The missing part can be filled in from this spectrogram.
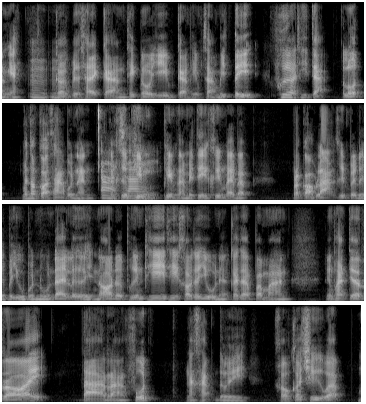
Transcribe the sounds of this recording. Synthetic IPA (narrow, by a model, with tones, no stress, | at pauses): nŋi˥˩kɔː˥˩t͡ɕa˨˩t͡ɕʰa˦˥jkaː˧nt̪ʰe˦˥k̚noː˧lo˧jiː˧kaː˧npʰi˧msa̰ː˩˦mːi˦˥t̪i˨˩ | pʰɯ˥˩ɐt̪ʰiː˥˩t͡ɕa˨˩ʔ | lo˦˥t̪̚ | ma˥˩jt̪ɔ˥˩ŋkɔː˨˩saː˥˩ŋbo˧nːa˦˥na˥˩kʰɯː˧pʰi˧mpʰi˧msaː˩˦mi˦˥t̪i˨˩kʰɯ˥˩npa˧jbɛː˨˩p̚ː | ɾa˧kɔː˨˩p̚laː˥˩ŋkʰɯ˥˩npa˧jlɤː˧jpa˧jːuː˨˩bo˧nːuː˦˥ndaː˥˩jlɤː˧jnɔ˦˥doː˧jpʰɯː˦˥nt̪ʰiː˥˩t̪ʰiː˥˩kʰa˦˥wt͡ɕa˨˩juː˨˩ni˦˥˩ɐkɔː˥˩t͡ɕa˨˩pɾa˧maː˧nː | ɯ˨˩ŋpʰa˧nt͡ɕe˨˩t̪̚ɾɔː˦˥j | t̪aː˧ɾaː˧ŋfu˦˥t̪̚ | na˦˥kʰa˦˥p̚doː˧j | kʰa˦˥wkɔː˥˩t͡ɕʰɯː˥˩waː˥˩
